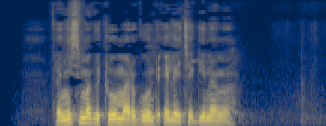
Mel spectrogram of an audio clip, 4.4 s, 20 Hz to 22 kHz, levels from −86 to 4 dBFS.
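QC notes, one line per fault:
throughout: generation loss. The speech sounds swirly, hollow and smeared, with softened consonant attacks, more degraded than a single encode at this quality would be. The likely cause is repeated lossy encoding, around four passes of a WMA-style codec near 96 kbit/s, each requantising on a shifted frame grid so that errors accumulate. A spectrogram shows nothing above 20.1 kHz, and the waveform's onsets look blurred.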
